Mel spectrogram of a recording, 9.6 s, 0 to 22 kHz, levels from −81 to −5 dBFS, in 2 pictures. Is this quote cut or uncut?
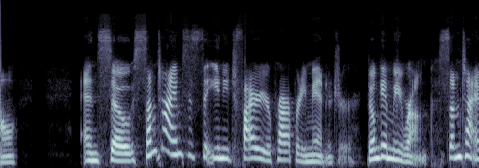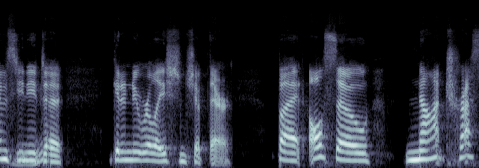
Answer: uncut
